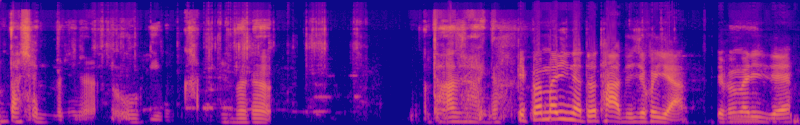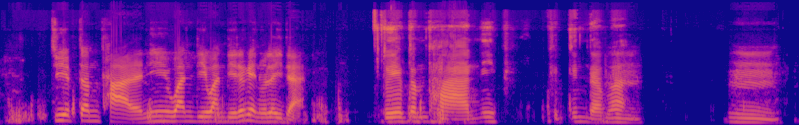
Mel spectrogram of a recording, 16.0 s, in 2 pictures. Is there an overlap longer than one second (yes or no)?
no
